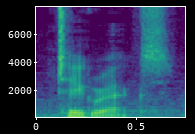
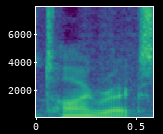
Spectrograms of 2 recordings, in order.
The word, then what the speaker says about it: Tigrex: trying to say phonetically tigrex that's what it's supposed to be here so tigrex versus tiger x tiger x is a very american way of pronouncing it that i've also picked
